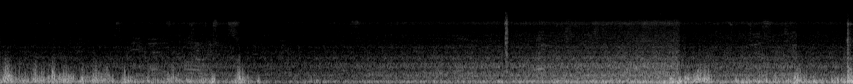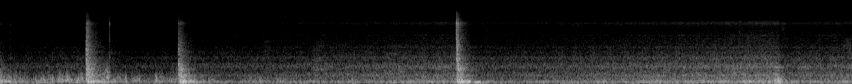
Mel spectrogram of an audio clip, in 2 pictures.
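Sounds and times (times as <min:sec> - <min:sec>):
knocks on timber: 0:09.4 - 0:09.6, 0:10.3 - 0:10.6, 0:13.1 - 0:13.4.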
